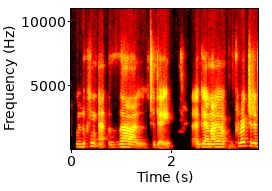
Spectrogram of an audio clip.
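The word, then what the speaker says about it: ذال: The tip of the tongue slightly comes out of the mouth like tha, but there is more vibration. The tongue is pressed against the edge of the upper teeth, and slight air should escape. So notice it sounds very similar to the tha, but it's a Z sound rather than a S sound.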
